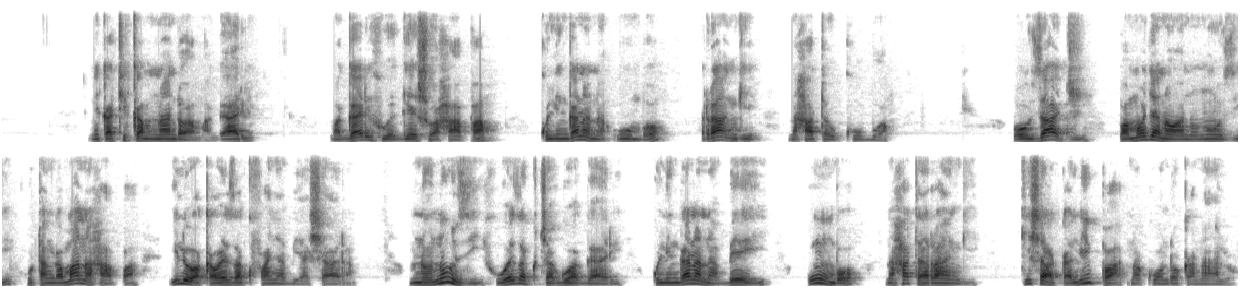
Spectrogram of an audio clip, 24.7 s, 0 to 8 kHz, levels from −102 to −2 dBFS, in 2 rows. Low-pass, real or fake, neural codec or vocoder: 7.2 kHz; real; none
